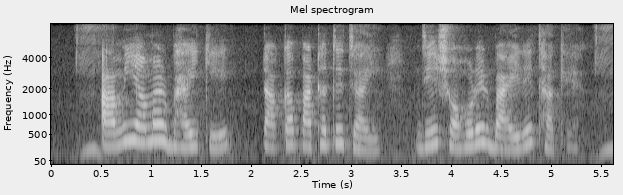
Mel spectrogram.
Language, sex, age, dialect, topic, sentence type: Bengali, female, 18-24, Standard Colloquial, banking, statement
